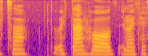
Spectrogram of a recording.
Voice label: "rodd", Welsh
